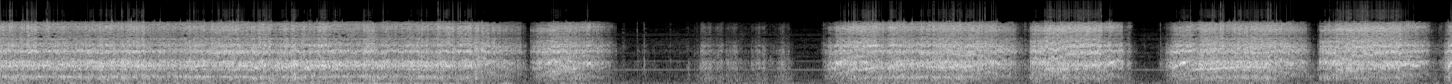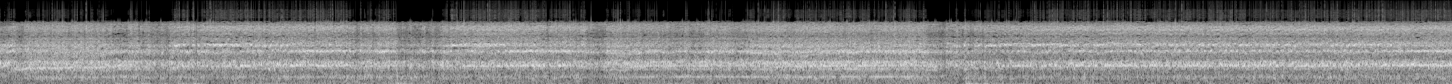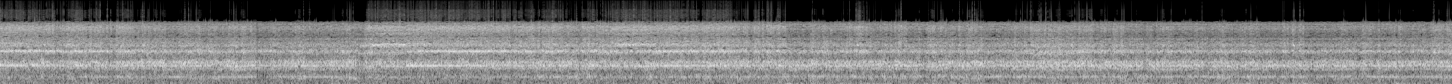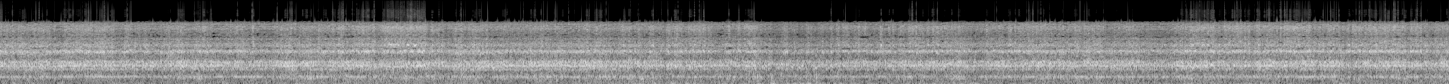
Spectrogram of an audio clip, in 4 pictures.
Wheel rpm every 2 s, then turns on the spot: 230, 230, 110, 10, 130, 90, 120, 150, 220, 230, 220, 230, 210, 210, 220, 230, 230, 230, 230, 230, 230, 230, 230, 230, 230, 230, 230, 230, 230.
6-8 10-12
